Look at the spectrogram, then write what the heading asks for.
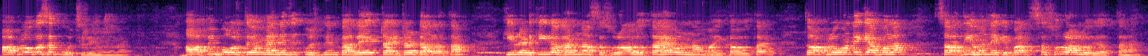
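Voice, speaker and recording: A woman's voice: high voice, normal speed, sharp tone, echoey room, slight background noise, rough recording. A young woman vlogger talking to camera, earnestly answering her viewers' comments and defending herself while in some pain from her mouth. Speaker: village vlogger.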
